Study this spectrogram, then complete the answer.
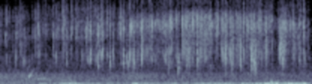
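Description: Water trickles and drips from pool cleaning equipment as it is lifted out of a swimming pool, a steady close patter of small drips and dribbles with no talking.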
